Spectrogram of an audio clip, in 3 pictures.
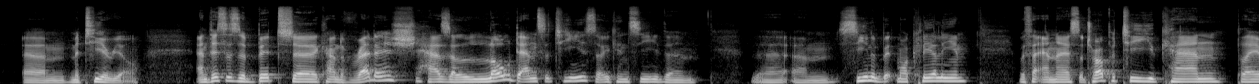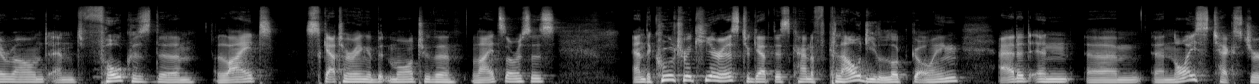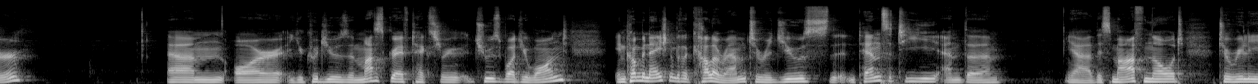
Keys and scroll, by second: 6.9 ctrl+z, 27.5 m.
